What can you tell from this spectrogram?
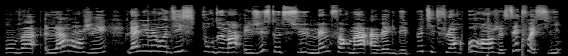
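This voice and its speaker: A woman vlogger chatting casually to a camera on a tripod, giggling often and filling pauses with lots of hesitations. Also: high-pitched, bright, forceful tone. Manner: chatty, giggly, many fillers. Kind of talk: casual unboxing chat.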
